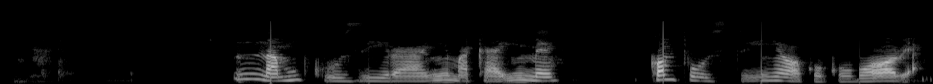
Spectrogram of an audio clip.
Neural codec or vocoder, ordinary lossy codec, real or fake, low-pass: none; none; real; none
